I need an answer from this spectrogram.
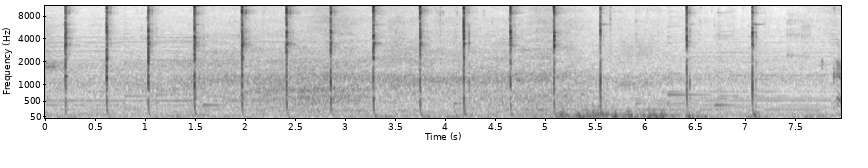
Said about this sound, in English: Maybe I should get like a hammer.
